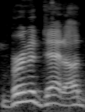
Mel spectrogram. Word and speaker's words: Bernadetta: Maybe Bernadetta, because Bernadetta. The emphasis is on the first syllable.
